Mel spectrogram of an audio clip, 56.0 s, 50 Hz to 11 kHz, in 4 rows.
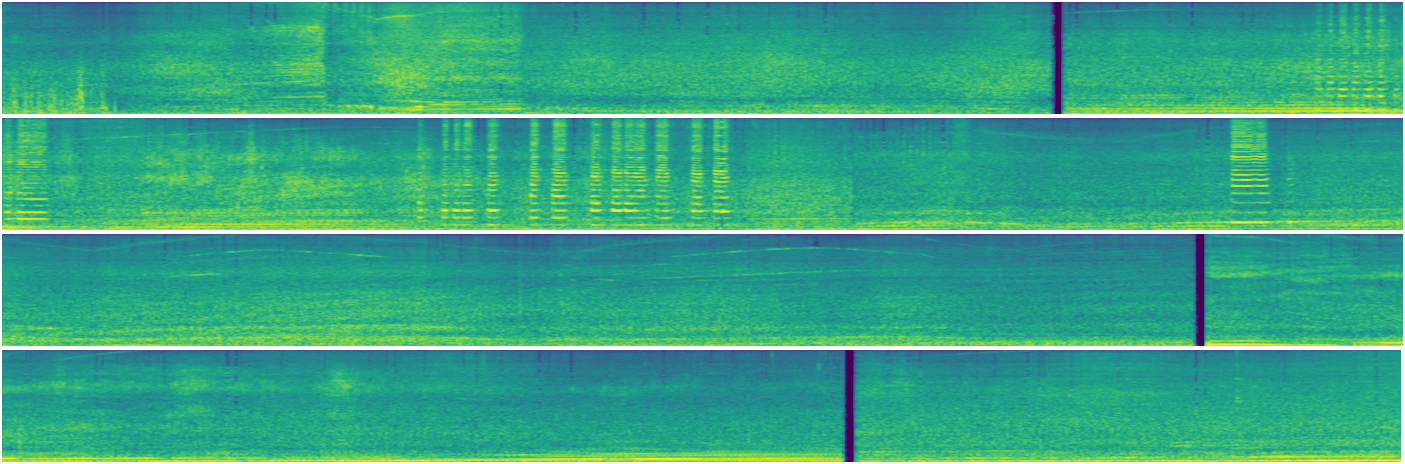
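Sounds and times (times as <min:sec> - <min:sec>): diesel trucks driving past: 0:00.0 - 0:56.0
horn toot: 0:13.0 - 0:15.8, 0:18.1 - 0:21.5, 0:26.3 - 0:27.1.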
